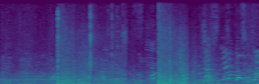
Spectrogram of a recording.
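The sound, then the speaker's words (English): Sharp pops of tear gas canisters fired by police in riot gear during clashes between far-right activists and Arab Israelis in a northern Israeli town. A few irregular bangs cut through a constant crowd din. “Those are tear gas canisters you hear firing.”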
